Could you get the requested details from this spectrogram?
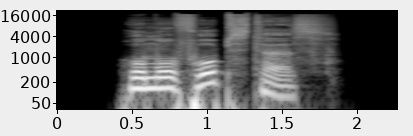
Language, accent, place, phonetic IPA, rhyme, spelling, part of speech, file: German, Germany, Berlin, [homoˈfoːpstəs], -oːpstəs, homophobstes, adjective, De-homophobstes.ogg
- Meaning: strong/mixed nominative/accusative neuter singular superlative degree of homophob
